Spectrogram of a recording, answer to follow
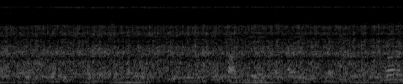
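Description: Water from the outlet pipe of a solar-powered irrigation pump pours in a steady jet and splashes into the water of a well. The pump is running and delivering water.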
